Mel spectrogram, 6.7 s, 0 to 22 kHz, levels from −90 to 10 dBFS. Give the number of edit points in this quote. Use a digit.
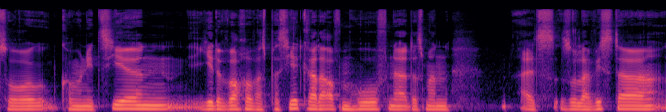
0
